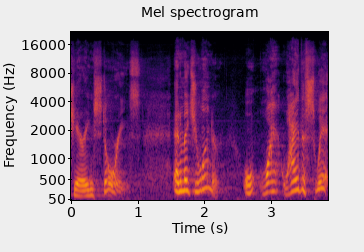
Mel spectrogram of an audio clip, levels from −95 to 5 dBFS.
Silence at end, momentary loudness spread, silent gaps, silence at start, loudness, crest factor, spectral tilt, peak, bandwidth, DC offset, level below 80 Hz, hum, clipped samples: 0 s; 15 LU; none; 0 s; -23 LUFS; 18 dB; -4 dB/octave; -4 dBFS; 18 kHz; under 0.1%; -64 dBFS; none; under 0.1%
